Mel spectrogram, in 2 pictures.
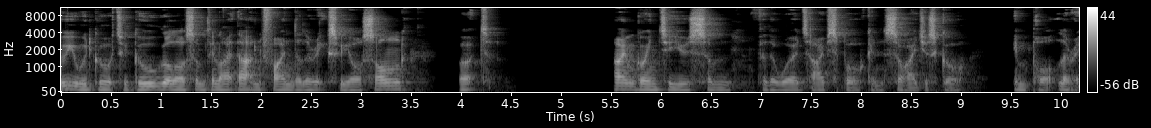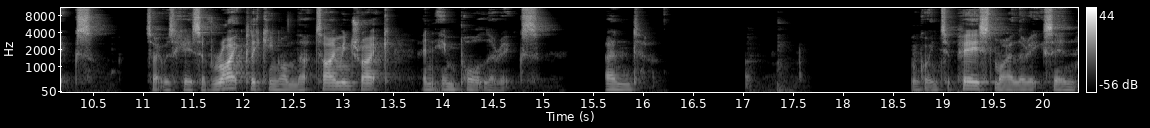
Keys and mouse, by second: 3.4 right click, 9.4 click, 14.8-16.2 drag, 19.7 ctrl+click.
